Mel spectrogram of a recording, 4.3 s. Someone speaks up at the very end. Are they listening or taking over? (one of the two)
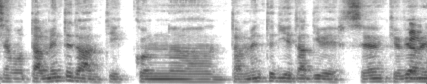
listening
